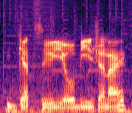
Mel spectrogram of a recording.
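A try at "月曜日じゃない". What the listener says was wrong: Very good. Fantastic.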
